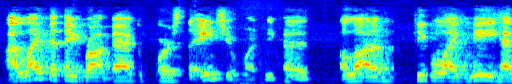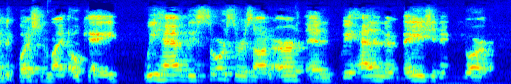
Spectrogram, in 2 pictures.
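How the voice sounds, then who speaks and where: A man in a casual movie review chat, talking as an enthusiastic fan and often repeating words haltingly. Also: on the high side. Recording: echoey room, dull muffled audio.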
